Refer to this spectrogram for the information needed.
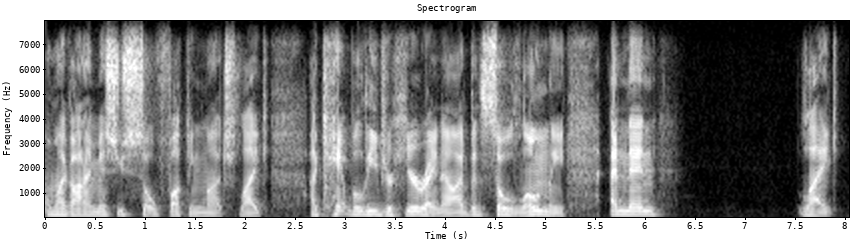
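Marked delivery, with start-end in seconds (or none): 0.0-5.2 put-on crying voice. Retelling a movie scene where Tom hugs her: imitating Tom crying. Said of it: "is hugging her and crying his eyes out, and he's like".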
